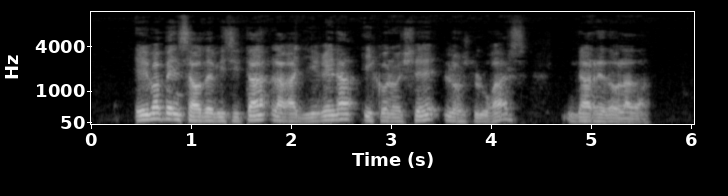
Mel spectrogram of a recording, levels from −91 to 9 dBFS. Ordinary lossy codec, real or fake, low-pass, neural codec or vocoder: AAC, 48 kbps; fake; 10.8 kHz; vocoder, 44.1 kHz, 128 mel bands, Pupu-Vocoder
